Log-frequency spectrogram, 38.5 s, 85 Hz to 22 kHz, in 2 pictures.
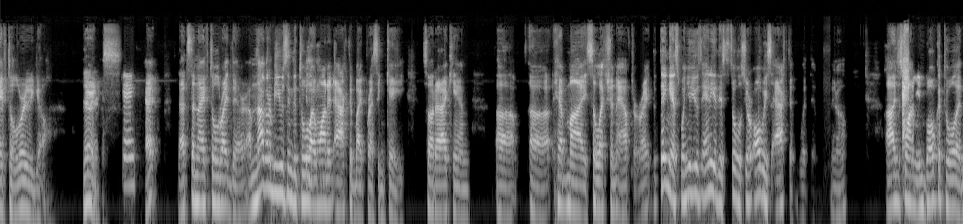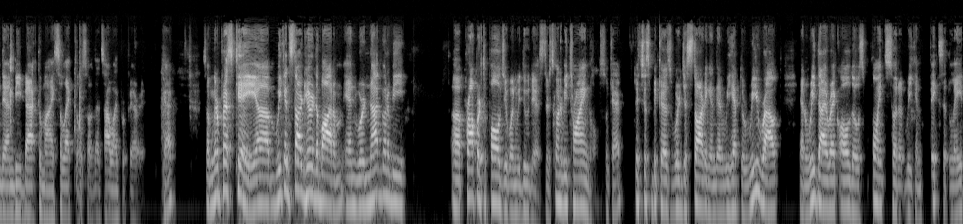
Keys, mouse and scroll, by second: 0.5 click, 22.1 middle click.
